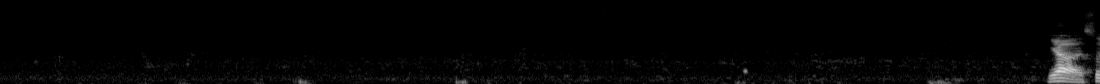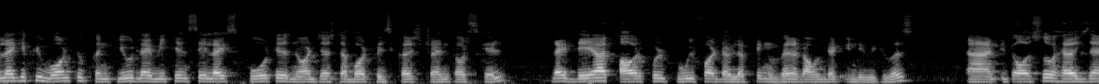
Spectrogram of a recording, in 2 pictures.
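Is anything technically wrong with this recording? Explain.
No, nothing technically wrong turns up anywhere in this speech recording.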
